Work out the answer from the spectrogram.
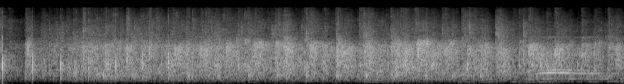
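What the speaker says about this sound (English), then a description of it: "So I would like to make an applause to our team." Sustained applause for a team at an event in Estonia, steady dense clapping throughout with no pauses, fairly loud and close.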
